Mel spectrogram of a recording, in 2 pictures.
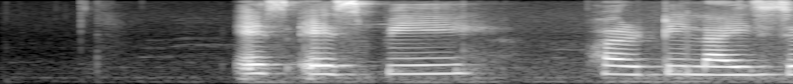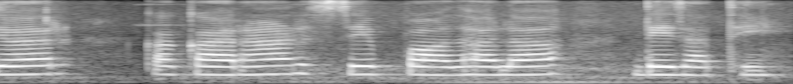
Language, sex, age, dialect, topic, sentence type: Chhattisgarhi, female, 18-24, Western/Budati/Khatahi, agriculture, question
